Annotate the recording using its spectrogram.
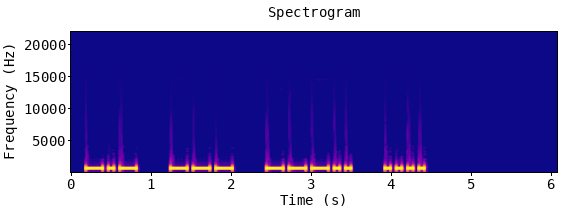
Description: Morse code, heard as a keyed tone, about 17 wpm, spaced as for 12 wpm, 700 Hz. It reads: KO8H
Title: USA Call Signs - 4 Characters - 2x Character Spacing - 17wpm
